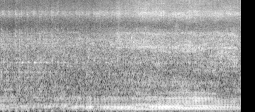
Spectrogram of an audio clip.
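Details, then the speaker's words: Honda Revo Absolute motorcycle after repair of a slack cam chain, new cylinder block and service, previously rough-sounding with a block oil leak; revs up smoothly to a steady even drone without rattle or chain slap; normal revving. "nah beginilah teman-teman setelah penyalahan mesin pun hidup dengan normal dan suaranya pun menjadi halus"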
